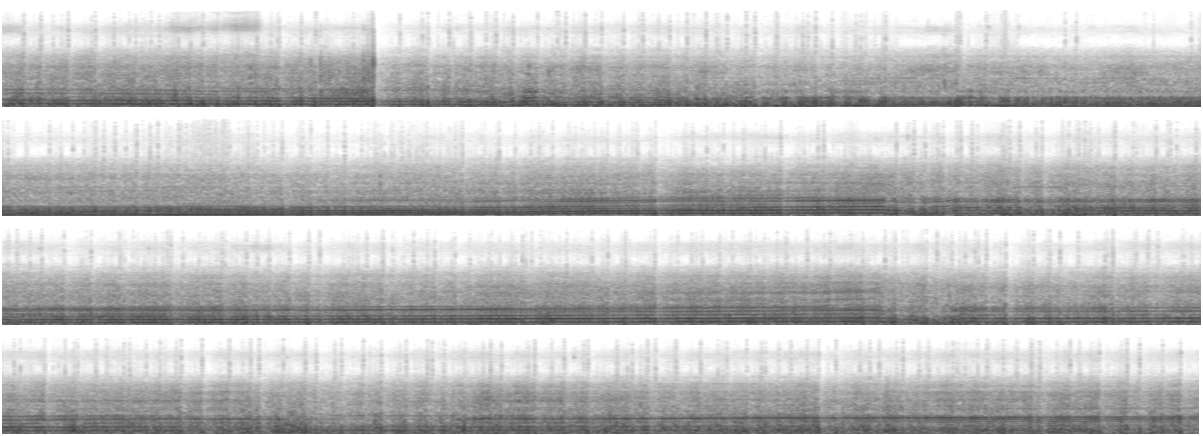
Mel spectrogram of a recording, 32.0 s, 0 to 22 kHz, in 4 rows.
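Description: Honda CB600F Hornet's inline-four engine heard from the rider's seat: revs fall for about ten seconds as the bike slows, then climb again under acceleration, with two short breaks in pitch where it shifts up a gear. Wind rush on the microphone throughout.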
